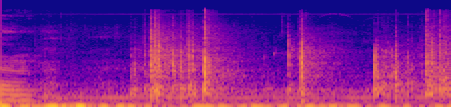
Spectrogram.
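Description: A juice-collection tray for a cold press being picked up and fitted into the machine: a few light knocks and clicks of plastic against metal, about two a second, over a steady low hum.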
